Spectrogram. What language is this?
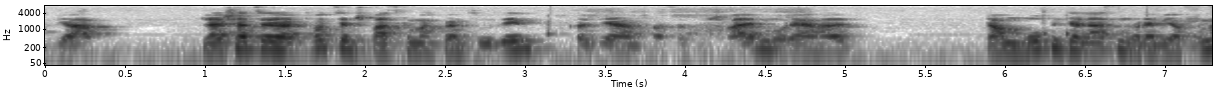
German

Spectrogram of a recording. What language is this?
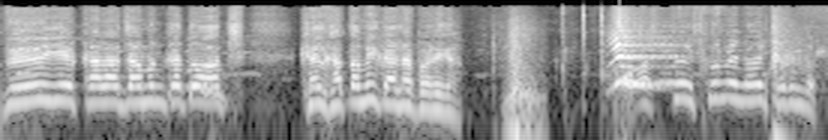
Turkish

